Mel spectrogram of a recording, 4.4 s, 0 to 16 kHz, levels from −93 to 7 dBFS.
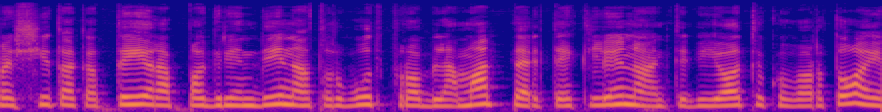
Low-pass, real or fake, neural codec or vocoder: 14.4 kHz; fake; codec, 44.1 kHz, 7.8 kbps, Pupu-Codec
